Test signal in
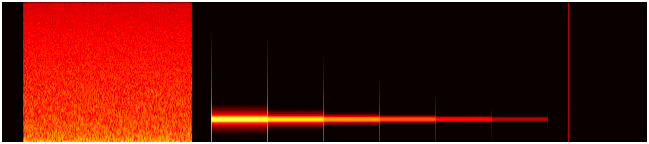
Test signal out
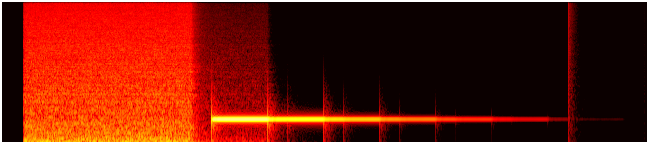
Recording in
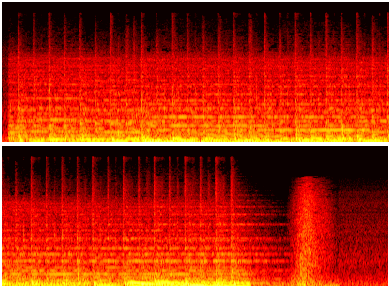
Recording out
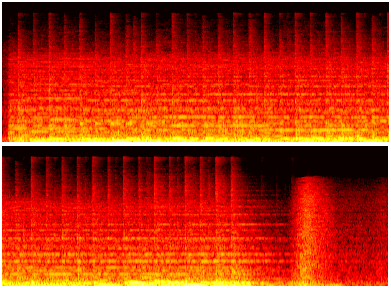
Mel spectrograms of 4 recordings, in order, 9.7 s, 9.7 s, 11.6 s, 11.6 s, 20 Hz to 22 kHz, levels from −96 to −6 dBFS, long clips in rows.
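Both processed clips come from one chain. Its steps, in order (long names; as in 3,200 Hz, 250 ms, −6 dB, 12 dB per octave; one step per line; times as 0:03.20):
single-tap delay 1,139 ms −22.5 dB
coupled-rooms reverb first 0.42 s, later 2.2 s, from −22 dB, DRR 1 dB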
